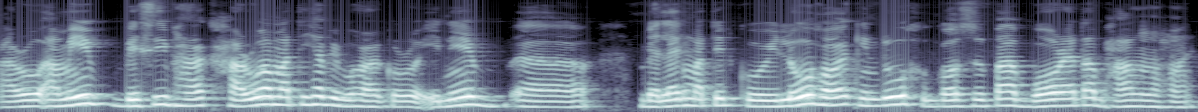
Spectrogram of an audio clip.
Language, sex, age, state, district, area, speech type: Assamese, male, 18-30, Assam, Biswanath, rural, spontaneous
